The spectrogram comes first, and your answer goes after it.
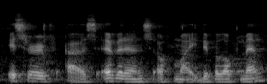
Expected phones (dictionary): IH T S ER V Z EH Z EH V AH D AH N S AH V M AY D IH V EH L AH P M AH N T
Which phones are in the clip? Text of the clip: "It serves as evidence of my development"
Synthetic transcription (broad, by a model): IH T S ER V AA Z EH V AH D AH N S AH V M AY D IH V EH L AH P M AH N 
